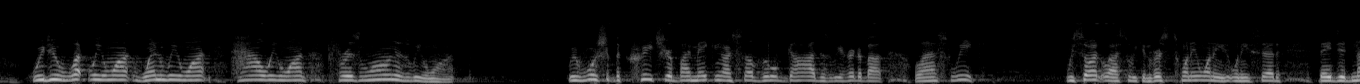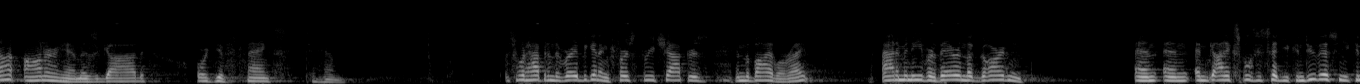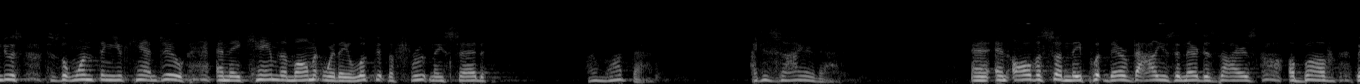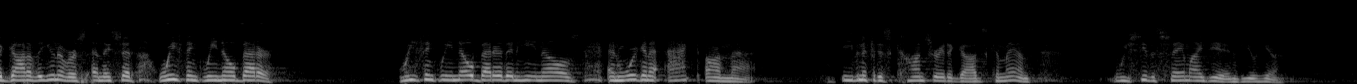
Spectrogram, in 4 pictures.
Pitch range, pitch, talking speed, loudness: 170-205 Hz, 190 Hz, 200 wpm, -30 LUFS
